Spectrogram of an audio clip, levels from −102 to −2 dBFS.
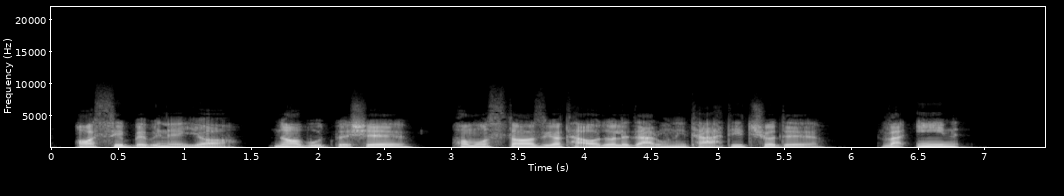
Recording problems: muffled; very; fading above 3.5 kHz

